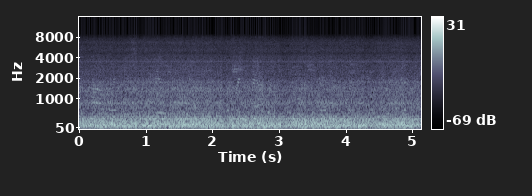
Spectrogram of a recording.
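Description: Steady cabin noise inside a Boeing 757-200 airliner on approach: engine and airflow noise, heaviest in the low range, with flaps extended.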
